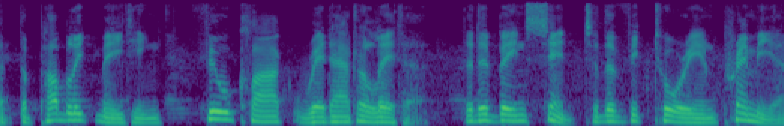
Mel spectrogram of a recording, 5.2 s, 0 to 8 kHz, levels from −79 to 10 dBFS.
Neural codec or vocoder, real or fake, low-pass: none; real; 7.2 kHz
